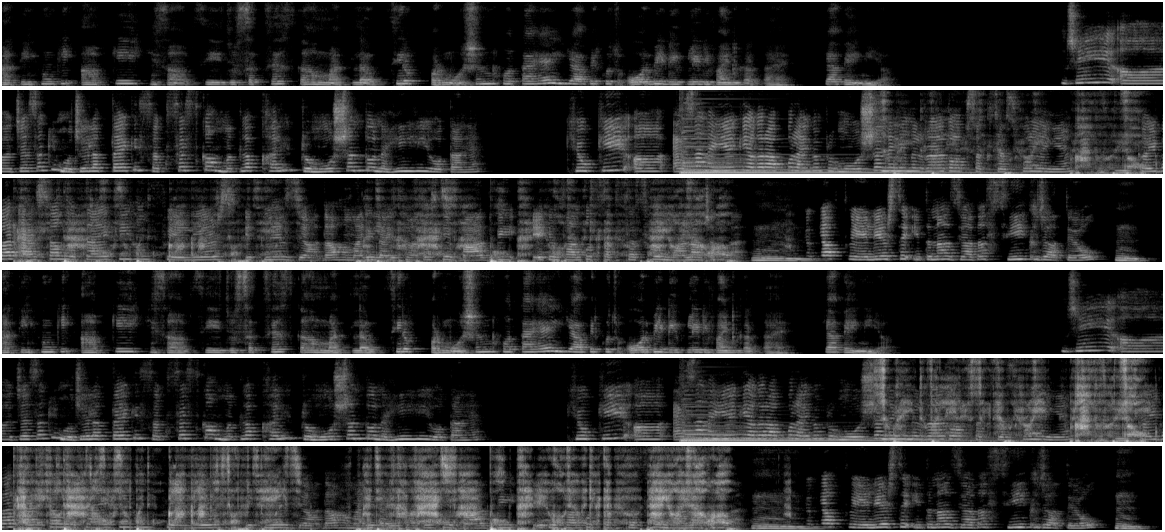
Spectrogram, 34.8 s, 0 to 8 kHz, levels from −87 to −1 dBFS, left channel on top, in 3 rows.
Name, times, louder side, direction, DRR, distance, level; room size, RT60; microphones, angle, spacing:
voice 1, 0.0-6.0 6.3-7.8 8.2-8.8 22.7-23.0 30.7-31.4 34.4-34.6, right 1 dB, 65° right, 3.4 m, -39 dB
voice 2, 10.6-16.4 17.3-22.4 23.0-30.6 31.4-34.2, left 2 dB, 75° left, 3.3 m, -38 dB
Acoustic guitar / Strum, 18.4-22.3, left 1 dB, 40° left, 2.1 m, -39 dB
Whispering, 20.3-26.3 26.7-30.6 31.1-31.2, right 7 dB, 90° right, 0.5 m, -33 dB
7.8 x 6.5 x 3.0 m
head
